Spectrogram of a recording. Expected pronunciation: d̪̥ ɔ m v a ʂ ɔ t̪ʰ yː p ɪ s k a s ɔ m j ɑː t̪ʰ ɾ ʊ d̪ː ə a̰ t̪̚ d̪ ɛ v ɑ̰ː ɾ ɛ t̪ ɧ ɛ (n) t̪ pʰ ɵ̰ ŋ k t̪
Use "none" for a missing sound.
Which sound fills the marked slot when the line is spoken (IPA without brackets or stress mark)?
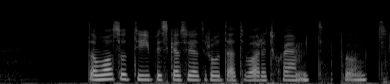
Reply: m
